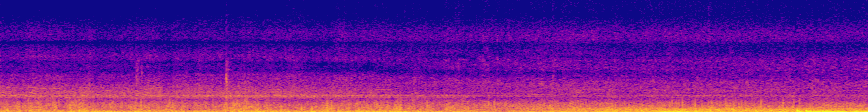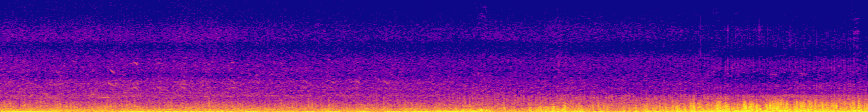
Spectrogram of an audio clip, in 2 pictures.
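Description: Outdoor ambience dominated by wind on the microphone, with a steady low hum from about five seconds in until near the end, when the overall noise grows louder.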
